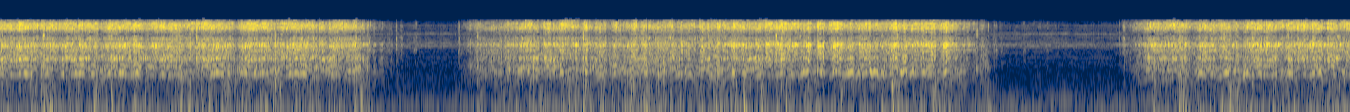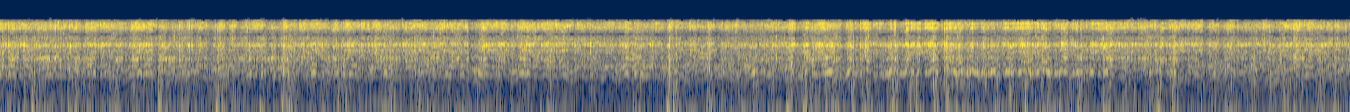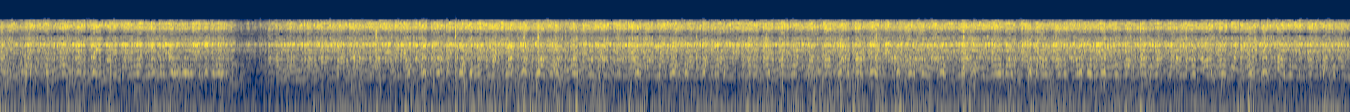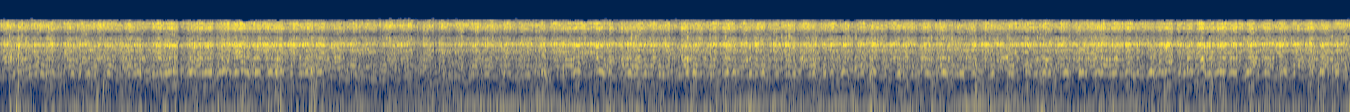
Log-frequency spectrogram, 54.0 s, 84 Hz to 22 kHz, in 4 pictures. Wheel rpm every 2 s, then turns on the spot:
70, 60, 30, 70, 60, 20, 70, 70, 70, 70, 70, 60, 70, 70, 60, 60, 70, 70, 70, 70, 70, 70, 70, 70, 70, 70, 70.
none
